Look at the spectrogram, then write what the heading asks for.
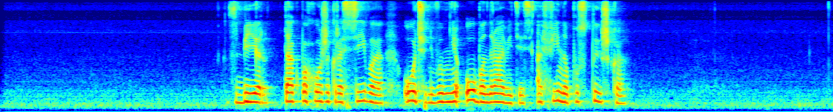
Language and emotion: Russian, positive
